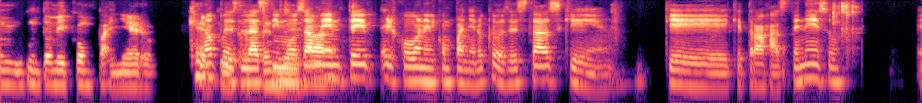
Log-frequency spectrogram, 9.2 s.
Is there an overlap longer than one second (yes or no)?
yes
